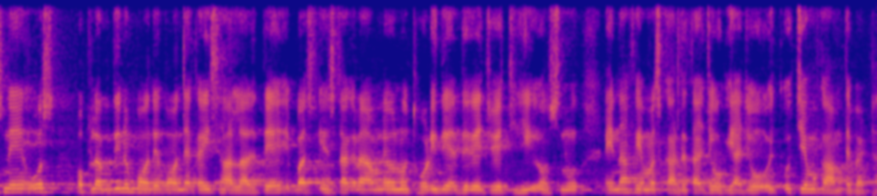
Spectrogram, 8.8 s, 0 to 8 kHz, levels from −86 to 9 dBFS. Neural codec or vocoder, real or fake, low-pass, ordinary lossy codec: codec, 16 kHz, 6 kbps, DAC; fake; none; none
